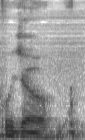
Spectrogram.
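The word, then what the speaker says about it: Peugeot: Pujo. Pujo. Kasi nandun yan sa nasa labas nila kung paano ipopronounce Saan?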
